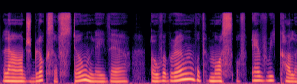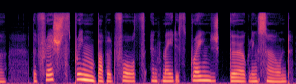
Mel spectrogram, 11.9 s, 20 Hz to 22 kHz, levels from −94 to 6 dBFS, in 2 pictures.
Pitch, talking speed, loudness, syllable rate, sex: 180 Hz, 115 wpm, -18 LUFS, 3.4 syllables/s, female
